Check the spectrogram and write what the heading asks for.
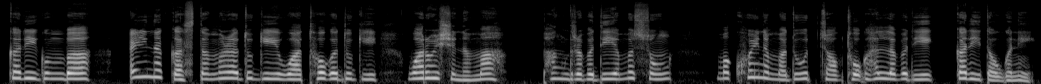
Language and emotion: Manipuri, fearful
